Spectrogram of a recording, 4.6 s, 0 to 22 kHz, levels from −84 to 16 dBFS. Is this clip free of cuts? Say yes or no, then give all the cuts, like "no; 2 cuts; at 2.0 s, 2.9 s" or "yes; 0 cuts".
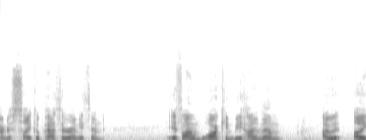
yes; 0 cuts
